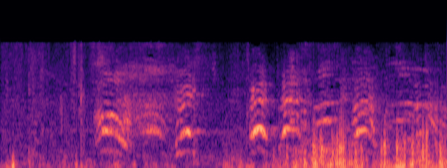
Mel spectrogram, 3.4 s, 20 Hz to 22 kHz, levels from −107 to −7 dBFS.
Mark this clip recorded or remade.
remade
